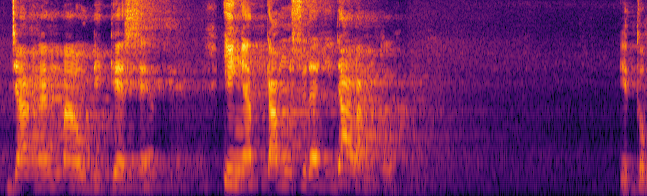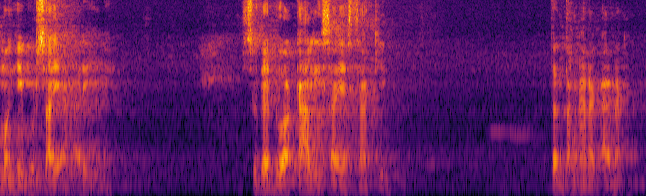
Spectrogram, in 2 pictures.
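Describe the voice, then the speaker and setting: Older preacher in an echoey hall. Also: male voice, high-pitched, a little slow, pauses often. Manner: animated storytelling that acts out children's voices. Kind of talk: sermon. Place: church service hall. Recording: echoey hall with faint noise.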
